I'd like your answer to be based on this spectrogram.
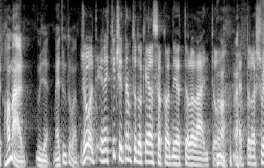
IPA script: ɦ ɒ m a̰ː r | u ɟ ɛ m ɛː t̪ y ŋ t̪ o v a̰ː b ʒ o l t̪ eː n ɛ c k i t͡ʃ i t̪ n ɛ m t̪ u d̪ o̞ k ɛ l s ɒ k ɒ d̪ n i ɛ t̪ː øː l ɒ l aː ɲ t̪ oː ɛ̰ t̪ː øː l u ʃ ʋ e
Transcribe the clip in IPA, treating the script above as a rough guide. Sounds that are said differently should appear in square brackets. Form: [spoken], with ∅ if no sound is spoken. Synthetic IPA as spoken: ɦ ɒ m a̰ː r | u ɟ ɛ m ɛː t̪ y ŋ t̪ o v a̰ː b ʒ o l t̪ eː n ɛ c k i t͡ʃ i t̪ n ɛ m t̪ u d̪ o̞ k ɛ l s ɒ k ɒ d̪ n i ɛ t̪ː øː l ɒ l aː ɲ t̪ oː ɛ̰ t̪ː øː l [ɒ] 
